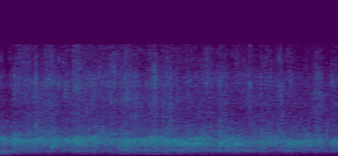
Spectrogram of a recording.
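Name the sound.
loud applause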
